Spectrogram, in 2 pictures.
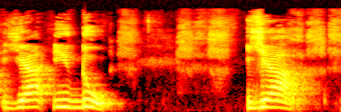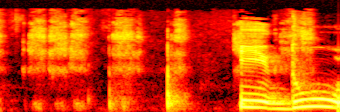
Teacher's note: l'accent sur le ou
